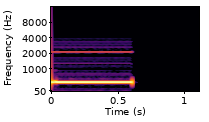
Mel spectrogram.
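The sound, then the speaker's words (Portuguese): A telephone line tone sounds while a call is placed, a single steady mid-pitched beep lasting about half a second that cuts off cleanly into silence. “Vou ligar agora mais uma vez.”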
